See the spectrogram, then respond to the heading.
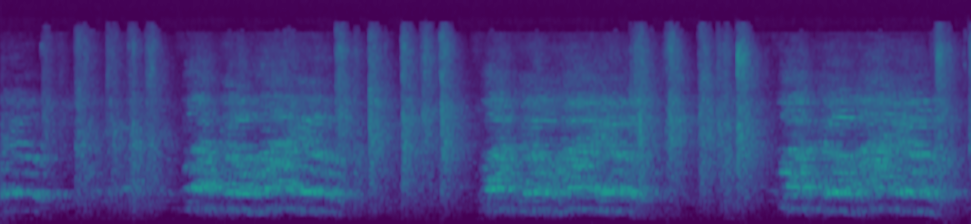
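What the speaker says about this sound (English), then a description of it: "Crowd chanting Buck, Ohio." A wrestling crowd at an indoor show in Pittsburgh chants in loud, rhythmic bursts, three rising waves of unison shouting separated by brief lulls.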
